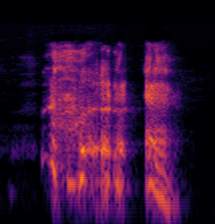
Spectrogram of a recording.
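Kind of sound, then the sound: human body sound, cough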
